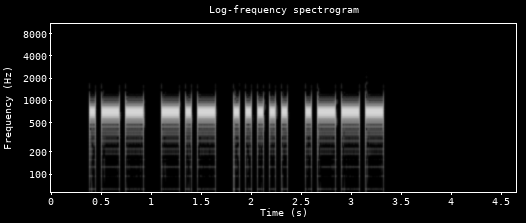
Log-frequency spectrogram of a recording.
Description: Morse code, heard as a keyed tone, about 20 wpm, 700 Hz. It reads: WK5J
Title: USA Call Signs - 4 Characters - Repeated 3x - 20wpm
